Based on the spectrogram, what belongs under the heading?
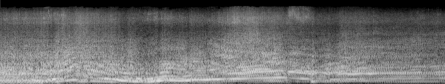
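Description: Porsche 911 rally car's air-cooled flat-six revving and accelerating away from the stage start, its pitch dipping and climbing sharply as it launches, then dropping again at a gear change before climbing as the car pulls away and fades slightly.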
